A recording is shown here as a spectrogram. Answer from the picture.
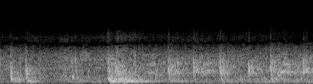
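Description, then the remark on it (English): Someone who lost the key struggles with a locked door, probably double-locked: a series of dull thumps and knocks at an uneven pace as the door is pushed and jiggled, fairly loud, with no talking. “Looks like you have a little trouble getting that door open.”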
